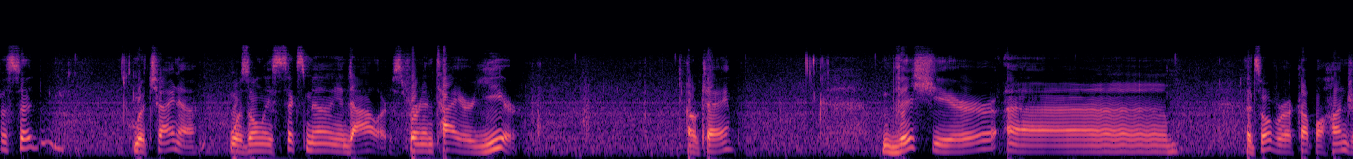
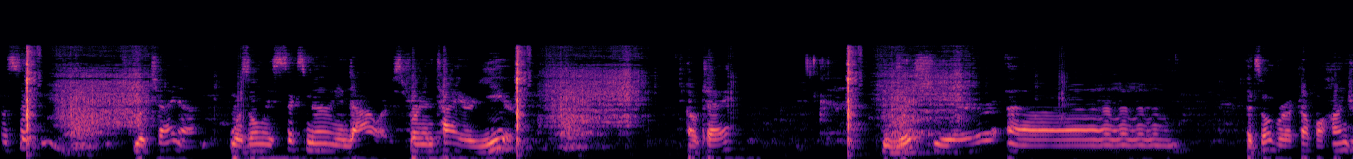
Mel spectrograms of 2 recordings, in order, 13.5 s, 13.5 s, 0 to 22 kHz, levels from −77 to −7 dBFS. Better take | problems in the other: first | noise reduction (classical method WPE with log-MMSE)

